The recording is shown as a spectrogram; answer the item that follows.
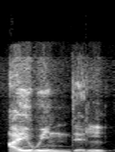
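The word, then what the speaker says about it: Aiwendil: Ich meine, das ist sowieso einer der geilsten Namen, den man bitteschön nicht auf Deutsch aussprechen muss, sondern immer Iwindel, immer schön Englisch irgendwie und,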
